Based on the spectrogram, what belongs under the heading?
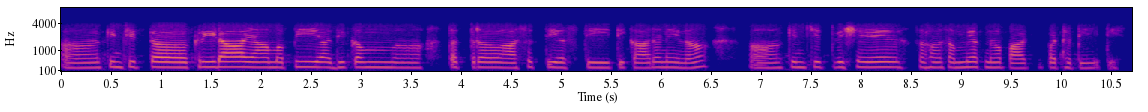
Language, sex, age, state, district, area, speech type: Sanskrit, female, 45-60, Karnataka, Belgaum, urban, conversation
